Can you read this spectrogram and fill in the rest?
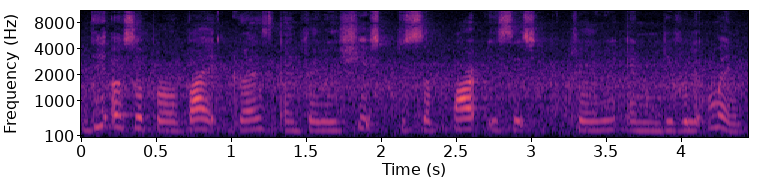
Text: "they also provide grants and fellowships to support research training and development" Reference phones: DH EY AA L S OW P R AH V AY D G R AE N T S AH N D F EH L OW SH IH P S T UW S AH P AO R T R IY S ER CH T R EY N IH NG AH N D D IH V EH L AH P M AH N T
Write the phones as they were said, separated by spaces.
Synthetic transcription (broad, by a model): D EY AA L S OW P R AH V AY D G R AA N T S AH N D F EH L OW SH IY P S T UW S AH P AO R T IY S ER S T R EY N IH NG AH N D D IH V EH L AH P M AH N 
